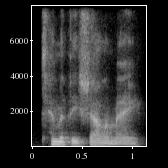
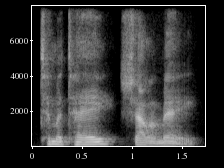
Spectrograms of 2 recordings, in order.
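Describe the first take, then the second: First: The name is said in an anglicized way. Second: The name is said in its original way. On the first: The speaker calls it wrong. "which is how we would pronounce it" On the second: The speaker calls it right. "the real way to pronounce it"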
